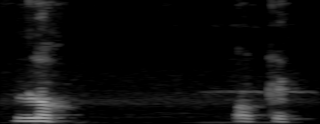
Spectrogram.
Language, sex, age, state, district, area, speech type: Nepali, female, 45-60, West Bengal, Kalimpong, rural, spontaneous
